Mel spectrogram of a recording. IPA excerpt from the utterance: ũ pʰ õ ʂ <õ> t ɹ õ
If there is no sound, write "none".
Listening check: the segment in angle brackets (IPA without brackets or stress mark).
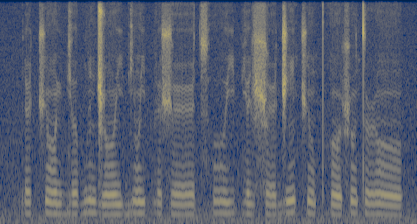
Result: ũ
